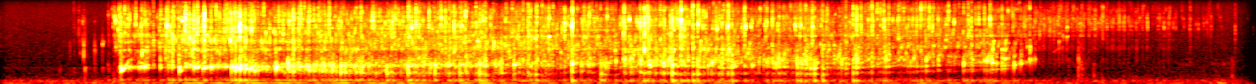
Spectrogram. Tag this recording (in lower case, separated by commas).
fill (with liquid), dribble, liquid, pour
